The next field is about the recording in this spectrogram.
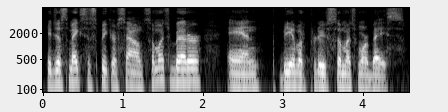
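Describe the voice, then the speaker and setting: Man, mid-pitched voice, dry close sound, product demonstrator, instructional, explanatory step-by-step delivery. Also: a little fast, no room sound.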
